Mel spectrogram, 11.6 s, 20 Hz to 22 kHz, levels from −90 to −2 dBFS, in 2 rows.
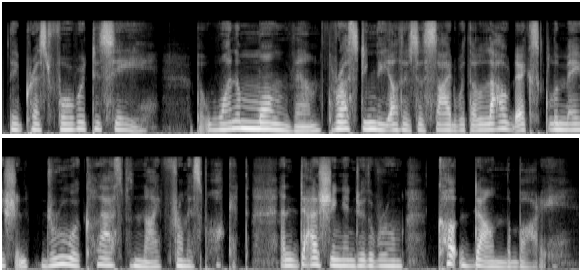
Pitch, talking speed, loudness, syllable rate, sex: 170 Hz, 170 wpm, -18 LUFS, 4.9 syllables/s, female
